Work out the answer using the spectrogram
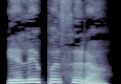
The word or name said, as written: ಎಲೆಪಸರ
